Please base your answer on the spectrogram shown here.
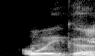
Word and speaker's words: Uyghur: Uyghur. Yes. The Uyghurs. Okay. Yes. English pronounce it like Uyghurs.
